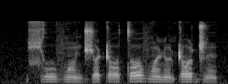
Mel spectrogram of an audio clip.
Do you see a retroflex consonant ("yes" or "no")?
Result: yes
